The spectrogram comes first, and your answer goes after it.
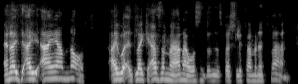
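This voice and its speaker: Man, co-host, halting, profane, restarts, dull dry recording. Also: on the high side, steady tone, fairly bright tone, no room sound. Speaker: podcast co-host. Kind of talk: casual reaction chat.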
